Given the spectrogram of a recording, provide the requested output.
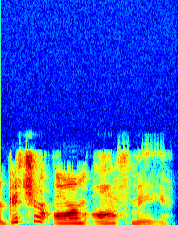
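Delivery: slow, heavy, biting order; a slow menacing snap; snapped. Acted. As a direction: drag each word out in anger. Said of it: "Gladion snapped".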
